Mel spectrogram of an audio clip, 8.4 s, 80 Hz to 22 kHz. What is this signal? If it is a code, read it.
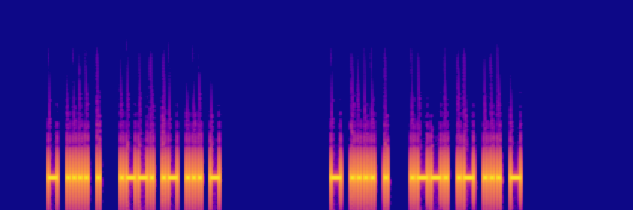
Morse code, heard as a keyed tone, about 29 wpm, 700 Hz. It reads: THE PAST THE PAST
